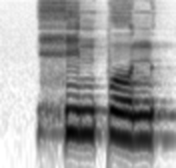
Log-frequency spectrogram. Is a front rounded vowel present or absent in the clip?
absent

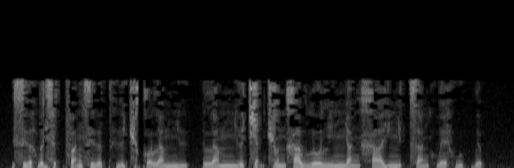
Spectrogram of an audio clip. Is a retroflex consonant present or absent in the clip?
absent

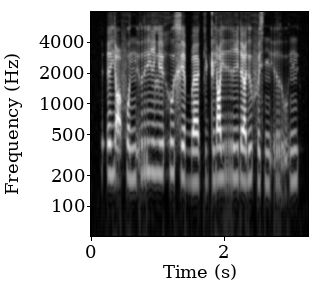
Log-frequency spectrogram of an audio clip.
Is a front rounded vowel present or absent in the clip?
present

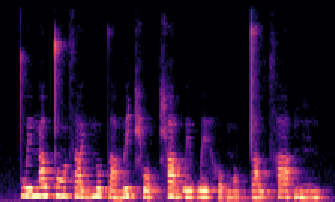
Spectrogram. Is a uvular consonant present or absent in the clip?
absent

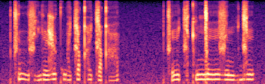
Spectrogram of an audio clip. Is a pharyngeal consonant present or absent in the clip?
absent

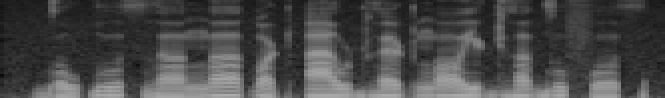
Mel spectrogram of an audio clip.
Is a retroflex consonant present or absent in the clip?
present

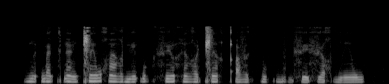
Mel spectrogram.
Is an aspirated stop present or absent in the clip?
absent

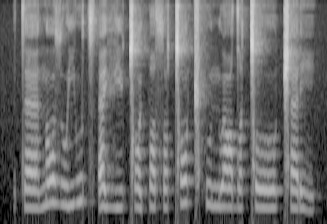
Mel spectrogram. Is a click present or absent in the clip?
present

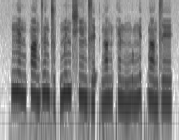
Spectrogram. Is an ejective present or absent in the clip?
absent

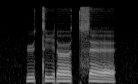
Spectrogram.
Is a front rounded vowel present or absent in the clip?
present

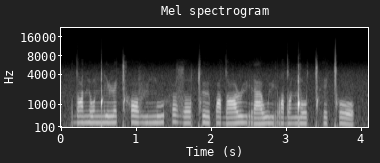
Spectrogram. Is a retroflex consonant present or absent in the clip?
present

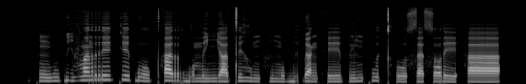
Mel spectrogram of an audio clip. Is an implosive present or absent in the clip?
present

